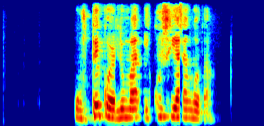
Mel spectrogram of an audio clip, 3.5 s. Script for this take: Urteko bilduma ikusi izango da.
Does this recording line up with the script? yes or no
yes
